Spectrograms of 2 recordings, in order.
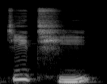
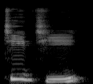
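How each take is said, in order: First: "চিছি" with a big puff on "ছি"; strongly aspirated "ছি". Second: Slow "চিজি" with unaspirated consonants; no air released. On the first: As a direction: push lots of air out on the end of "চিছি". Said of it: "ছি যখন বলছে, তখন অনেক পরিমাণ বাতাস". ("চিছি"-র "ছি"-তে অনেক বাতাস) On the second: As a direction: say "চিজি" without any puff. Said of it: "কোনো বাতাস বেরোচ্ছে না". (বাতাস ছাড়া "চিজি") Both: Shown as a demonstration.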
